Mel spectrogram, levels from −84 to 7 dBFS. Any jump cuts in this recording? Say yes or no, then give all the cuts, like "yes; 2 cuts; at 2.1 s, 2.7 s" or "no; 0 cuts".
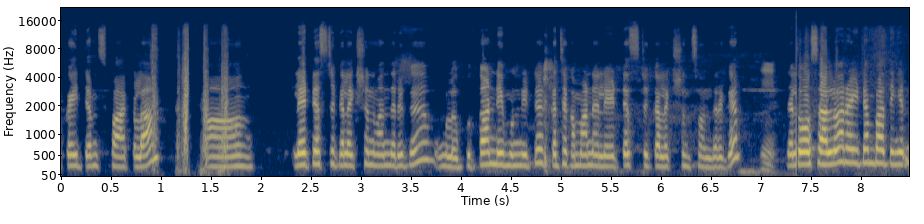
yes; 1 cut; at 7.4 s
